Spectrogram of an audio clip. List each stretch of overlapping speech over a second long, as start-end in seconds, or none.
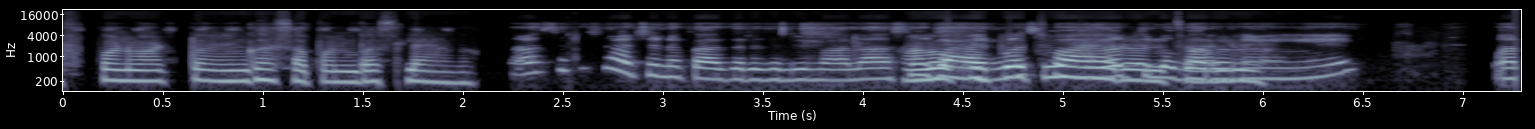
4.3-5.9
